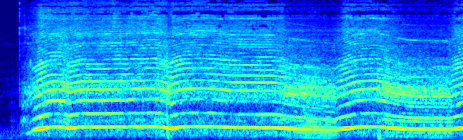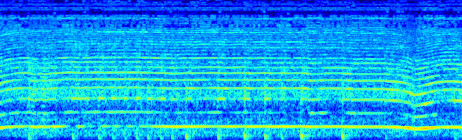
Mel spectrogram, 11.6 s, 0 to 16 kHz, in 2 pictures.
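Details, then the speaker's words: Black+Decker Dustbuster CHV1410L 16V handheld vacuum after cleaning and reassembly, intake blocked to load it. Steady high motor whine that sags in pitch when choked, then recovers. Owner suspects a low battery charge or an aging motor. Motor slowing under load. "Only when it's under a lot of load and it can't draw air through it does it start to do that. So maybe because it starts spinning slower, it might vibrate"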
